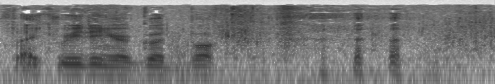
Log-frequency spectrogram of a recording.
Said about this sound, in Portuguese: Estamos agora no Evigetsfjord, junto ao glaciar Taterat. Num barco de borracha a motor, contornamos os pequenos pedaços de gelo azul, os Bergibits, filhotes de icebergs, enquanto escutamos o gelo a estalar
